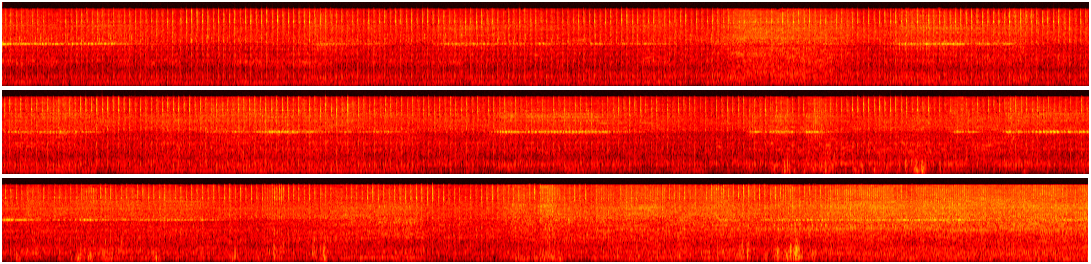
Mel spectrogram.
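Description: A group of mopeds and scooters running together, their engines idling and revving, then pulling away and riding past. In the second half there are a number of short, loud, sharp sounds.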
